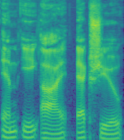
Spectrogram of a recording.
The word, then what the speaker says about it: Mei Xu: So, well, it's very easy to pronounce, unlike what people think. It's actually one of the easiest names, probably the shortest names. And I hope that you appreciate that it sounds like Mei Xu, and then we say, yes, Yes, she may.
